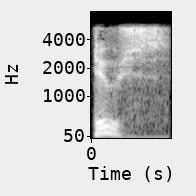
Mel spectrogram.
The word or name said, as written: douce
